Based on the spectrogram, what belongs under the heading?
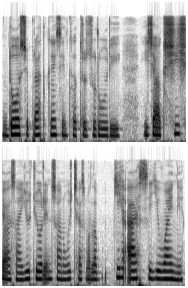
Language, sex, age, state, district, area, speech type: Kashmiri, female, 18-30, Jammu and Kashmir, Baramulla, rural, spontaneous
